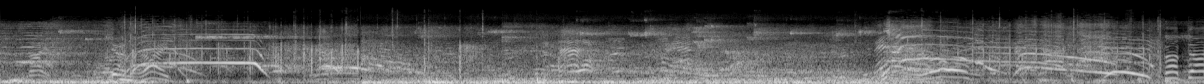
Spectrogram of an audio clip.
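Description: Basketball dribbling and sneakers squeaking on a hardwood gym floor, with many short squeals clustered near the end. A steady tone is held for about a second and a half early in the possession, over voices echoing in the large hall.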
